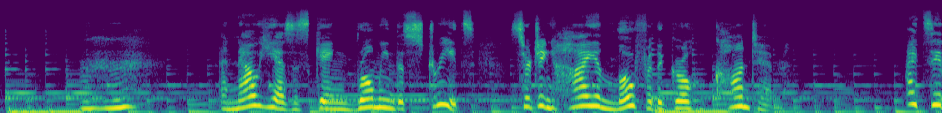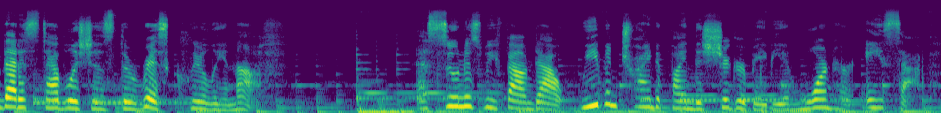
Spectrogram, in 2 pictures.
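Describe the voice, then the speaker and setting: A woman's voice: high voice, expressive, normal speed. A woman playing a self-important teenage schoolgirl who leads a detective club in a video game dub, with pompous, precise, dramatic phrasing. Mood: serious. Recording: music under the dialogue. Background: music.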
